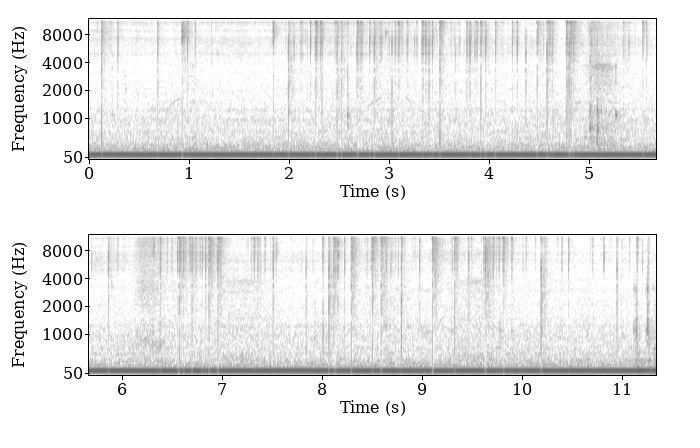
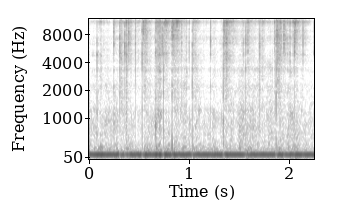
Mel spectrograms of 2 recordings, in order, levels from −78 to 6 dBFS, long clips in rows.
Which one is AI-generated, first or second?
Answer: second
